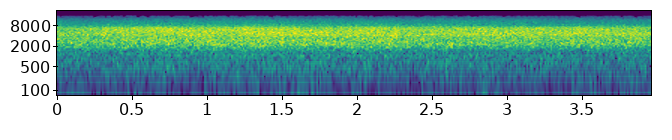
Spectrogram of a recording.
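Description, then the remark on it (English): Chicken sizzles in a deep fryer as water comes out of the chicken into the oil, a steady, loud, hissing crackle of hot oil that holds unchanged throughout with no pauses or voices. “The water from the chicken is coming out and causing that fryer to just sizzle.”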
